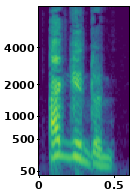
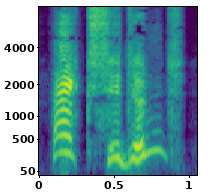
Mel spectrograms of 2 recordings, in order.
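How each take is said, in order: First: Put-on high, thick-mouthed boy's answer; meek excuse. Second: High, loud, incredulous question; jeering echo. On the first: Beaten boy excuses himself to captors, meek and high. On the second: Henchman echoes the boy's excuse, jeering loudly. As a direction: throw it back as a loud mocking question. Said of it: "There was more jeering laughter". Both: A narrator's reading.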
